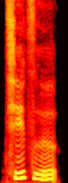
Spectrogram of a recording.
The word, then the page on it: 棋子: qí zǐ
